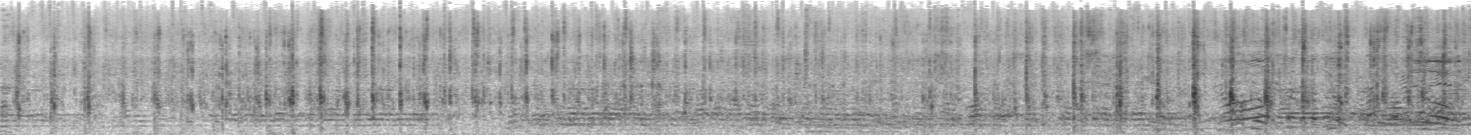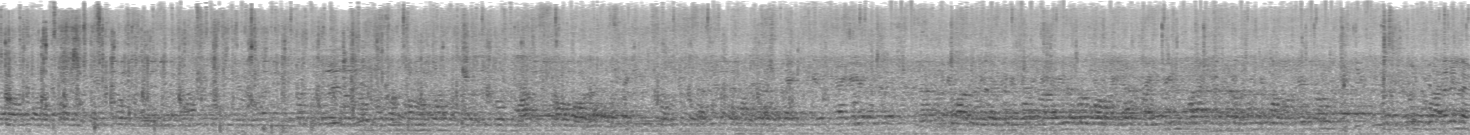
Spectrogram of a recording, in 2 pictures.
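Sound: horse hooves clip-clopping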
